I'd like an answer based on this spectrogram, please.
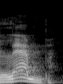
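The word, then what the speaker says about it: lamb: দেখি এখানে এখানে আসছে ল্যাম্প ল্যাম্প ল্যাম্প ল্যাম্প সো এখানে কিন্তু এমটা বি এর আগে আসছে এই বিটা পড়া হচ্ছে এটা ল্যাম্প আমরা কিন্তু ল্যাম্প পড়তেছি ল্যাম্প এরপরে আছে বোম বোম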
